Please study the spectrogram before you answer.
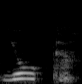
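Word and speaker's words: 八日: Le 8 va se prononcer Yoka. Le 4, c'est Yoka. Dans le 4, il y a un O et 2 K. Dans le 8, il y a 2 O et 1 K.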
